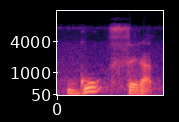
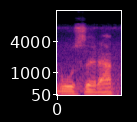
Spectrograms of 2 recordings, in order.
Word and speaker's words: Guzerat: es de la raza guzerat al menos buscando en internet se escribe con z Por eso digo guzerat o como decimos nosotros guser Así es que ahí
